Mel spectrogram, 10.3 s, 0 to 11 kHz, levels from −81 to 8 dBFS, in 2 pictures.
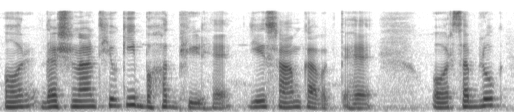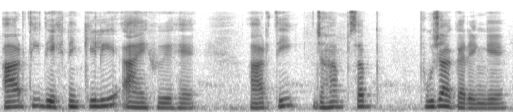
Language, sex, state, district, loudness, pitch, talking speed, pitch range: Hindi, male, Uttar Pradesh, Varanasi, -20 LUFS, 160 Hz, 160 wpm, 140-170 Hz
